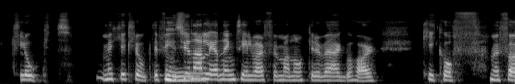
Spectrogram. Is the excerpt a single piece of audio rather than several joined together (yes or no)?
yes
